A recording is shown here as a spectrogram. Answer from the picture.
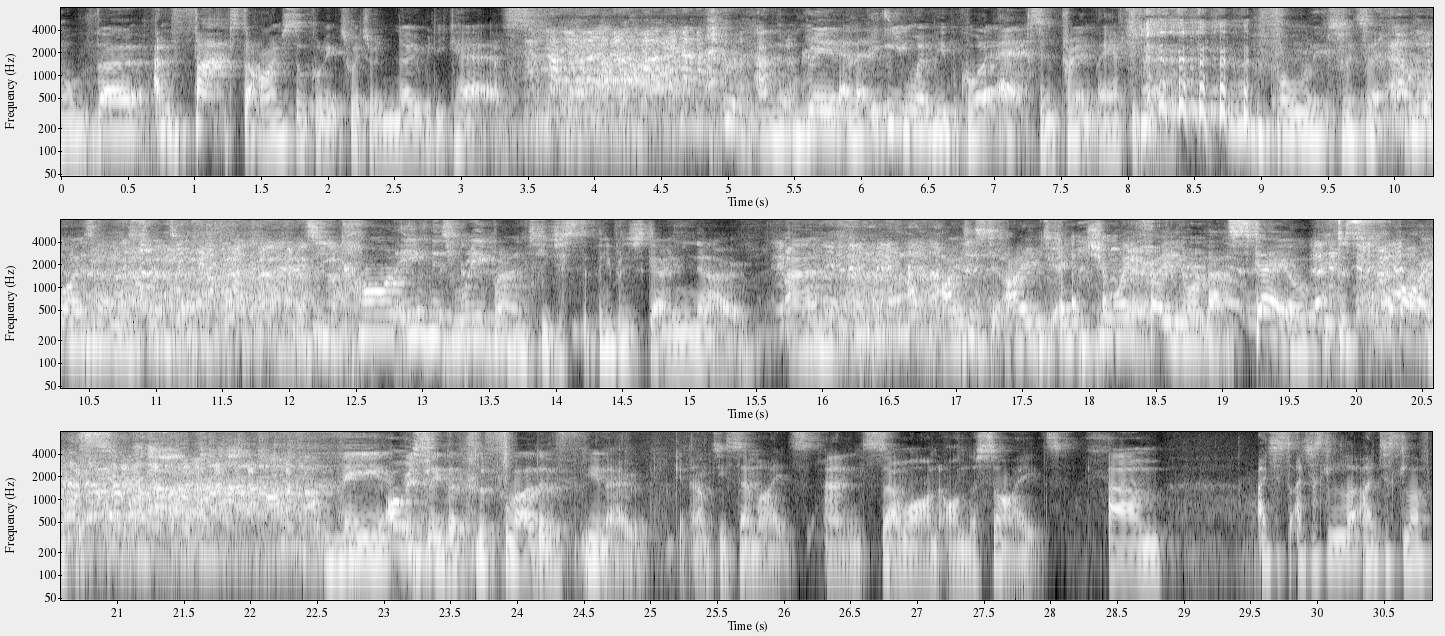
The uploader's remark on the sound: Live at London’s Comedy Store. It’s part two of the OGWN Christmas live show.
